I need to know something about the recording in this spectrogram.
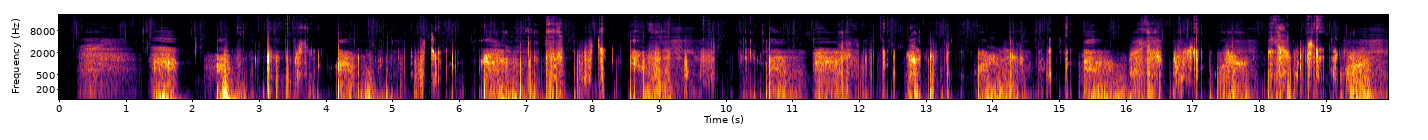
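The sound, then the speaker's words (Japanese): Wet, chewing-like mouth sounds very close to the ear, coming in quick irregular bursts of clicks and smacks that continue steadily, with no clear speech. “咀嚼みたいな耳の目もっと味わって。”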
